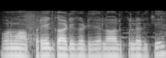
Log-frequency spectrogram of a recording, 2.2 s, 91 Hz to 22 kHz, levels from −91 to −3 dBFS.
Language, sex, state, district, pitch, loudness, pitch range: Hindi, male, Uttar Pradesh, Shamli, 115 Hz, -18 LUFS, 115-120 Hz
